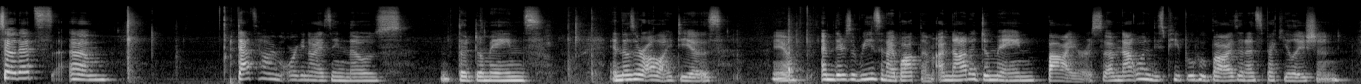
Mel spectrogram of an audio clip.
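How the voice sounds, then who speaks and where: A woman talks at a moderate pace with a medium pitch and ordinary pitch variation. Noticeable background noise sits behind her. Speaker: entrepreneur vlogger. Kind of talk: casual vlog talk. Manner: hesitant, many fillers and restarts.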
